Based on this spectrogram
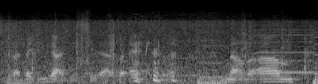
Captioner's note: laughs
